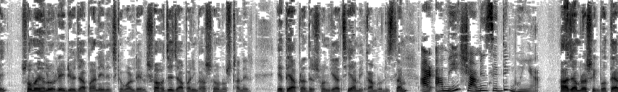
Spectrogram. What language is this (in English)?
Bangla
